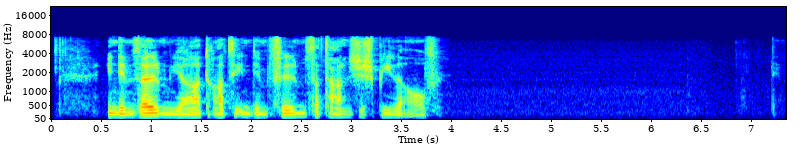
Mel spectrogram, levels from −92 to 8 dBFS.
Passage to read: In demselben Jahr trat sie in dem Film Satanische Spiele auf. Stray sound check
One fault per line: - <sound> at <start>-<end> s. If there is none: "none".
none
